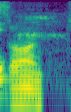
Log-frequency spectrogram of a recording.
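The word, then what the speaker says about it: DAZN: É, eu acho que empresas como a, a DASNE, que é assim que se pronuncia, d a, é DASNO, enfim, já ouvi várias formas, agora eu esqueci como que era a forma é, que é, pronuncia. DASON. Chama. – DASON, é isso, DASON, exato, DASON.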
